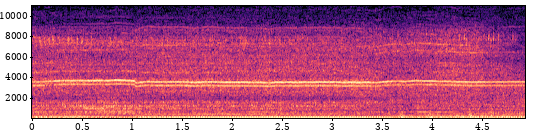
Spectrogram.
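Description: Cordless drill running at a steady speed with a high whine, its bit boring into the rust-eaten heads of steel wood screws to cut them off.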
